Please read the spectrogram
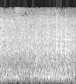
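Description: A train rolling along with a steady rumble and clickety-clack of wheels on the rails, fairly loud, with no voices over it.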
